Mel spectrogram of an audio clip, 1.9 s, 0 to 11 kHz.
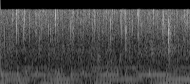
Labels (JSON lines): {"label": "biophony", "recorder": "SoundTrap 500"}
{"label": "biophony, midshipman", "recorder": "SoundTrap 500"}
